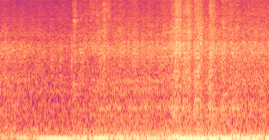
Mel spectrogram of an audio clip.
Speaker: very quick throttle response yeah carburetor is still a little sticky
